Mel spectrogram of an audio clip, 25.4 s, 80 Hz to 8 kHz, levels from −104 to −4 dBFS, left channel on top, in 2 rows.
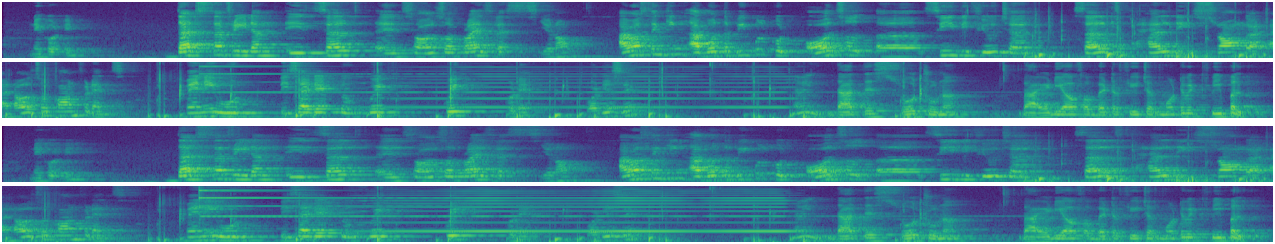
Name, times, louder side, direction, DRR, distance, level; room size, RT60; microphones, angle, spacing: voice 1, 0.3-0.8 1.6-5.8 6.2-10.4 10.7-13.9 14.5-16.6 17.1-17.4 17.8-18.1 18.6-19.1, left 2 dB, 70° left, 2.6 m, -32 dB
sound 1, 9.6-13.4 13.6-15.3 15.5-16.0 16.4-16.7 17.0-19.6 20.1-20.8 21.6-22.0, left 3 dB, 45° left, 0.9 m, -39 dB
Chime, 14.7-20.5, right 9 dB, 85° right, 1.9 m, -43 dB
Bowed string instrument, 16.2-20.7, right 9 dB, 60° right, 3.7 m, -40 dB
voice 2, 20.6-22.3 22.9-25.1, left 1 dB, 25° left, 2.2 m, -34 dB
25.5 x 23.5 x 6.5 m
head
